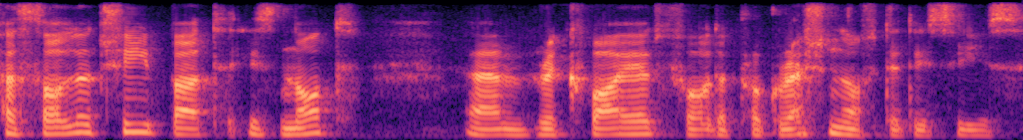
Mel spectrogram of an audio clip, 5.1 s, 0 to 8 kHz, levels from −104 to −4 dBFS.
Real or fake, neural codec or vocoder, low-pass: fake; vocoder, 44.1 kHz, 80 mel bands, Vocos; 7.2 kHz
